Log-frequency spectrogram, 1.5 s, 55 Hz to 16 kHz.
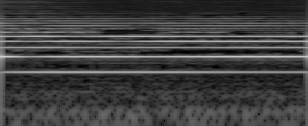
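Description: A single guitar harmonic at the 12th fret rings as one steady, bell-like sustained tone at moderate volume, alone and unbroken throughout.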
